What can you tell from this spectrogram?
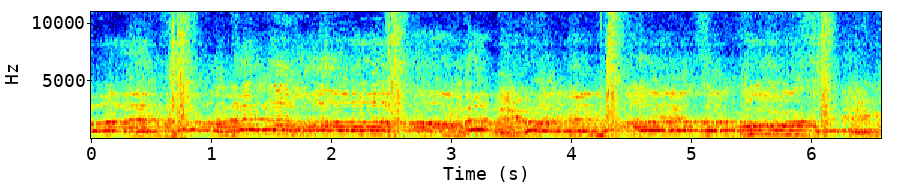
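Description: Group of men chanting a nauha, a Shia lament, in unison, with loud collective chest-beating (matam) striking in time about every two seconds, four strikes in all.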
